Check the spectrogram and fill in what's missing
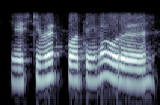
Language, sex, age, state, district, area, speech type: Tamil, male, 18-30, Tamil Nadu, Dharmapuri, rural, conversation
